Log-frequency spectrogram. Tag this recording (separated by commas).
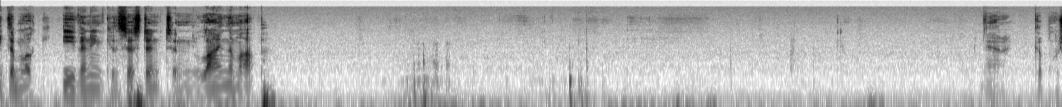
Speech, inside a small room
